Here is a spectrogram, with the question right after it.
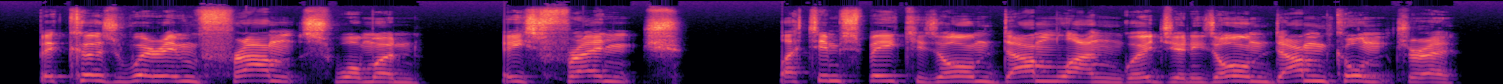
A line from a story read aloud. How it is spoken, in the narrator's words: barked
